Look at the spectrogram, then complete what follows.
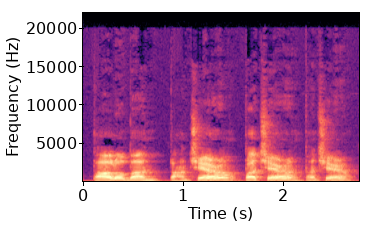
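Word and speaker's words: Paolo Banchero: Kansas was Duke and Kentucky, and it was Paulo Banchero.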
